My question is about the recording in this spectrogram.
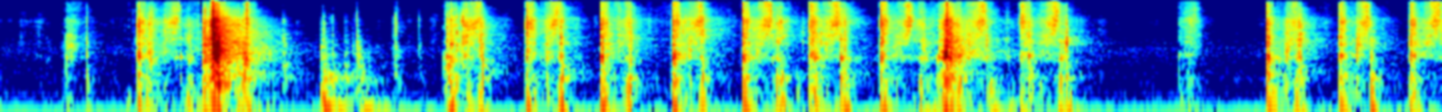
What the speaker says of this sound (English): I don't know why I keep shuffling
